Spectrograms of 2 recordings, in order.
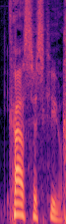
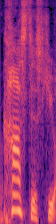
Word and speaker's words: Kostescu: Jessica Kostescu is did I say her name right? – Kostescu. – Kostescu. Okay, so I have to say it like Bob Costas.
